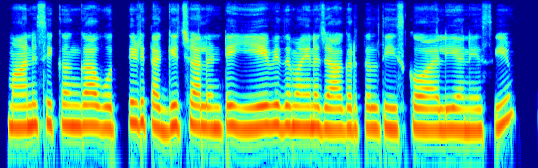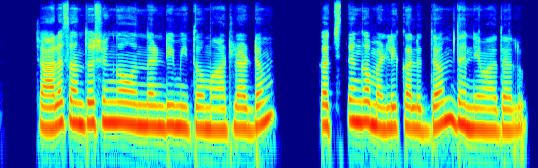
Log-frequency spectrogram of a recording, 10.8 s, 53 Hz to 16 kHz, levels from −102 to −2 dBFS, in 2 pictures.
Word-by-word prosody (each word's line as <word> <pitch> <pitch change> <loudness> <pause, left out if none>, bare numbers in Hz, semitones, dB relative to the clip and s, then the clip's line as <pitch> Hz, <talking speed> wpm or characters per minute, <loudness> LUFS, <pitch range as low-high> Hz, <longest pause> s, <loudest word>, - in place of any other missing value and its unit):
మానసికంగా 225 +1 0 0.2
ఒత్తిడి 245 +4 -2
తగ్గించాలంటే 220 0 0 0.3
ఏ 215 - +3
విధమైన 220 -1 +1
జాగ్రత్తలు 205 +1 -3
తీసుకోవాలి 200 0 -1
అనేసి. 195 +2 -3 0.8
చాలా 215 +2 +3
సంతోషంగా 250 +1 +3
ఉందండి 225 0 +2
మీతో 215 0 -2
మాట్లాడడం. 205 +4 -1 0.6
ఖచ్చితంగా 260 +3 +2
మళ్ళీ 210 +1 0
కలుద్దాం 215 +4 0 0.2
ధన్యవాదాలు. 200 -1 0
215 Hz, 95 wpm, -24 LUFS, 205-230 Hz, 0.8 s, ఏ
